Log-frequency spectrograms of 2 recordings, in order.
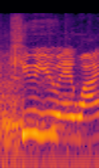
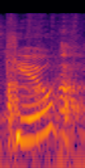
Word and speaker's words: Quay: So I have to confess, this is the brand that's spelled Q-U-A-Y. I thought it was Quay. It's Q.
